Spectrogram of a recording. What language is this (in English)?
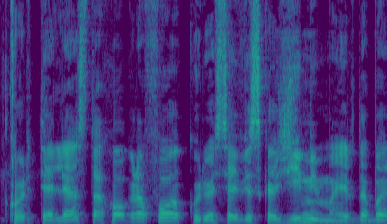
Lithuanian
